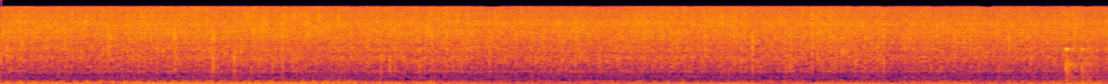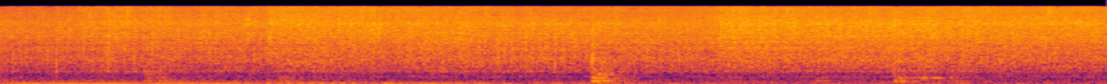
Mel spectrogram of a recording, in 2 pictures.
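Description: Fresh fenugreek leaves sizzling in hot oil in a frying pan as they wilt, with a steady hiss. A low hum runs underneath for the first several seconds, and a few light knocks of the spoon come in the second half as the greens are stirred.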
